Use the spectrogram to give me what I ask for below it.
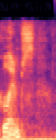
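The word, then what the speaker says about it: Glympse: really send them something so this product called glimpse a lot is an iPhone app Android windows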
